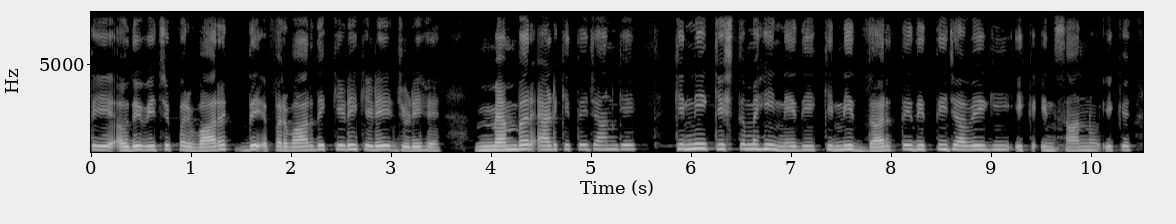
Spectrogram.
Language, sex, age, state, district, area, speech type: Punjabi, female, 30-45, Punjab, Kapurthala, urban, spontaneous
